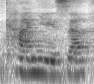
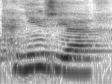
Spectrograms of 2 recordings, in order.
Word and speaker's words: Khanyisa: My name is Khanyisa. That is the correct way of saying my name. I know based on the accent, some people say Khanyisa. I've been called Khanyisia. I've been called. I've been called. I prefer Khanyisa or Khanyi.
